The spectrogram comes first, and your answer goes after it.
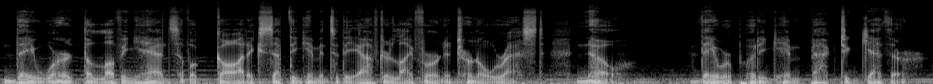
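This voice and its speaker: A man reading a scripted horror story as narrator, in a measured, dramatic way. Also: a bass voice, fairly even intonation, gravelly. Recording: music behind the voice.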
